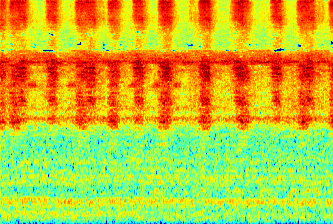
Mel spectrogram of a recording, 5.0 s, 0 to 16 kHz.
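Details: Crickets calling after dark in a forest, recorded September 2, 2023 with a Shure MV88+ stereo microphone on a Samsung Galaxy S22 Ultra; shrill overlapping chirps form a steady wall of sound beating in even surges.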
